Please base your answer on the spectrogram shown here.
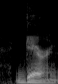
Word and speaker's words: Garand: so I didn't see Garand actually put out a note and he asked that his preferred way of his name being pronounced was Garand as in errand so welcome to a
